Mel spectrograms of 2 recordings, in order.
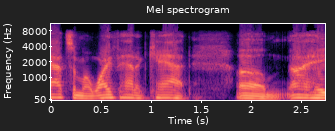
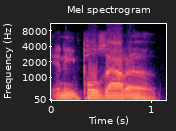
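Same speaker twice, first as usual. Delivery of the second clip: ordinary talk, nothing marked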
